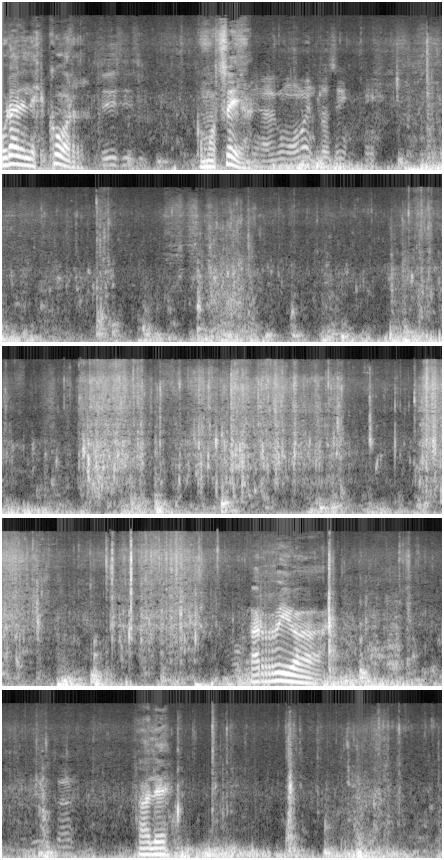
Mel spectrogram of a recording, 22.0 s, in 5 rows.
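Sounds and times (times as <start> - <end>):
water slapping boat hull: 0.0 - 22.0
fish thrashing and splashing: 4.1 - 15.8.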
